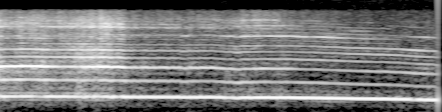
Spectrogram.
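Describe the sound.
A person imitates a cow's moo with one loud, sustained voiced note lasting about two seconds, its pitch sliding slowly downward. No other sounds accompany it.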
